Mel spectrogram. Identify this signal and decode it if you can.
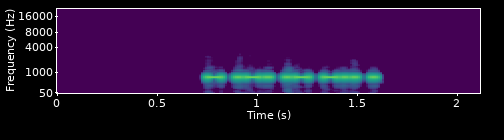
Morse code, heard as a keyed tone, about 47 wpm, 700 Hz. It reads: TRADE
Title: Five Letter Words - 50wpm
